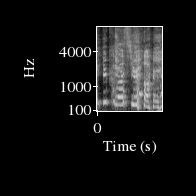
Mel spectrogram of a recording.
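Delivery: high, loud, slow through laughter; laughing. Real, not acted. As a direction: say it while cracking up. Laughing at sibling's pose.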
